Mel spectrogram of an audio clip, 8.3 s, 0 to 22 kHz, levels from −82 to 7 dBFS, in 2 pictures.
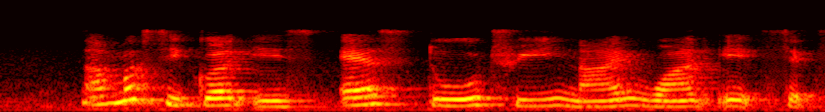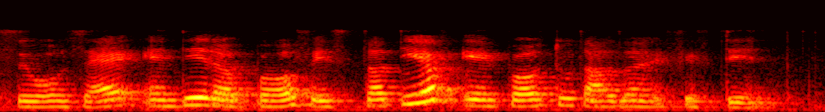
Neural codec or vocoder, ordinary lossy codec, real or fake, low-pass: codec, 16 kHz in and 24 kHz out, 1 kbps, XY-Tokenizer; none; fake; 7.2 kHz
